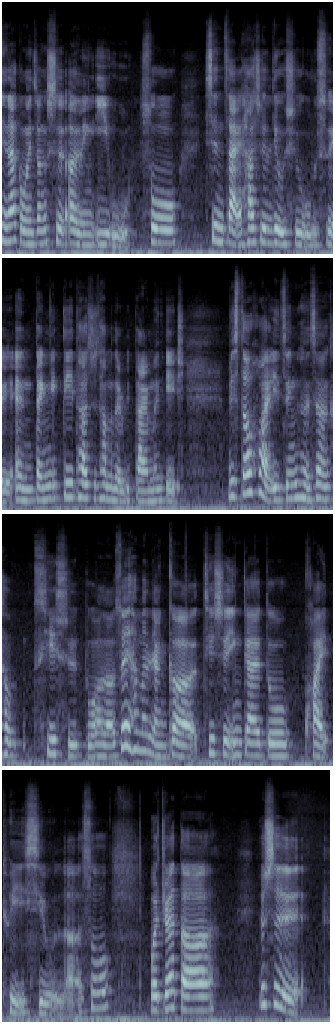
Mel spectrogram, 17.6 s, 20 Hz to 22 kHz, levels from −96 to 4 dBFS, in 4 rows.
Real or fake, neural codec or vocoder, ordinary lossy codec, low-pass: real; none; none; 19.8 kHz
